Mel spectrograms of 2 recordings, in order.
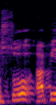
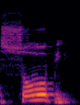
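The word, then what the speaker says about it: सोऽपि: यशसा वर्धते सोपि, यहां पर सोपि में एक एस की आकृति है, एस का चिन्ह बना हुआ है। उस एस का उच्चारण जो होता है वैसे अ होता है, लेकिन यहां पर ये साइलेंट रहता है, मौन रहता है। तो सो अपि नहीं बोलना है हमको।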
